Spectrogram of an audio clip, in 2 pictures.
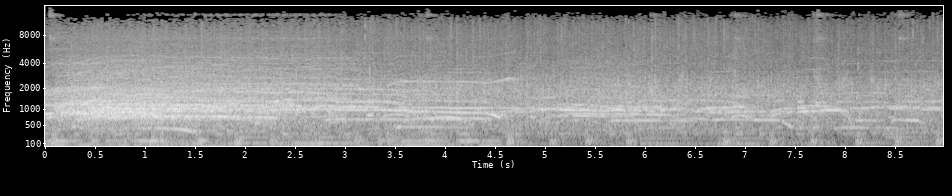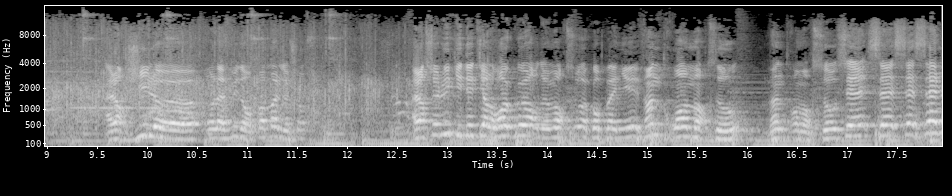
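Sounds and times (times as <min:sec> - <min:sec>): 
audience cheering and whooping greeting a musician: 0:00.0 - 0:10.6
audience clapping: 0:00.1 - 0:12.9
speech: 0:09.9 - 0:11.8, 0:12.7 - 0:17.9.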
